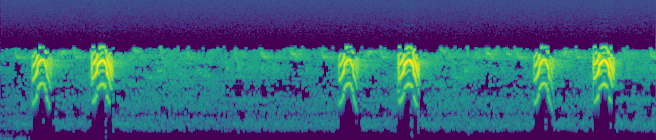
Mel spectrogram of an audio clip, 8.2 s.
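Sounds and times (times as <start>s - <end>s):
Western marsh harrier calling: 0.2s - 2.4s, 3.2s - 8.1s.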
